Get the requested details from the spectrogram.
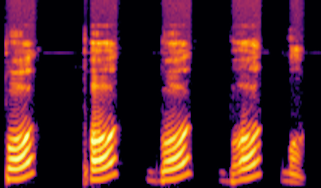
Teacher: जो भी बोलिए होठ में होठ सटेगा बोलिए तो प फ ब भ मने जो भी शब्द बोला सब में होठ मेरा सटा है। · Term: ओष्ठ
